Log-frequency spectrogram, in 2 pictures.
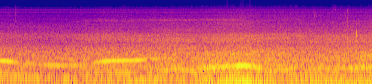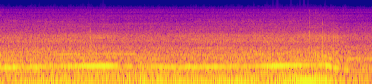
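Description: City bus engine and drivetrain heard from inside the passenger cabin as the bus drives: the pitch dips, rises as it speeds up, holds steady, and drops about a second before the end, over a steady low rumble.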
